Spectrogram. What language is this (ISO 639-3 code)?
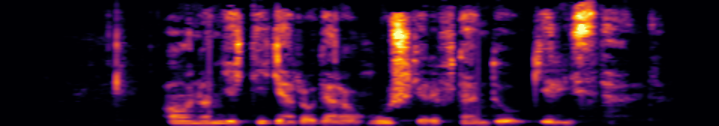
fas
